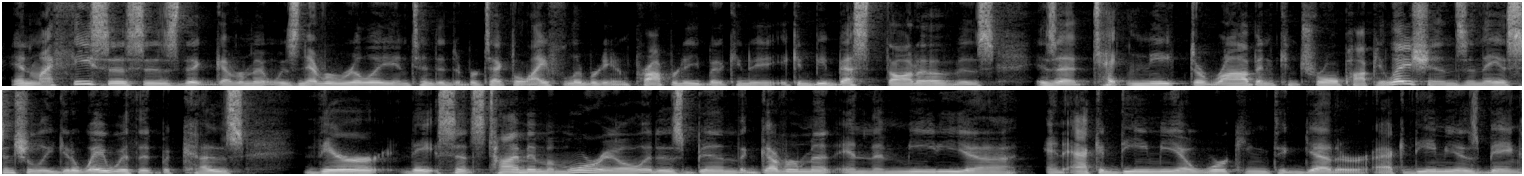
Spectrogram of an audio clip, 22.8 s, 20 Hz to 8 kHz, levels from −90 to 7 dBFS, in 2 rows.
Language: English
